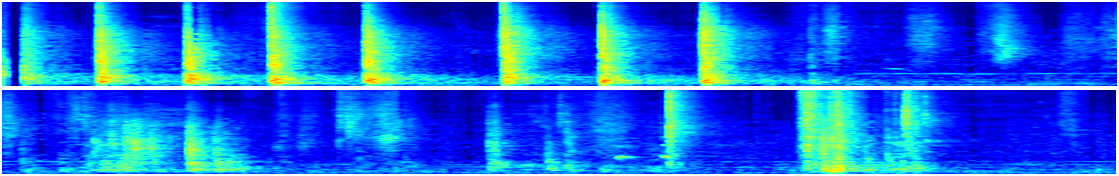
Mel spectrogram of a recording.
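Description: Rubber-headed mallet knocking on a composite aircraft fuselage mould to free the painted fuselage inside. Sharp knocks come about two a second for the first few seconds, then softer, scattered knocks and bumps as the part is worked loose, with a louder cluster near the end.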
